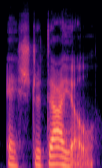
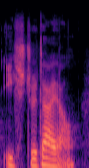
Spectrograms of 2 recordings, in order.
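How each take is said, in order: First: Estradiol said ESS-truh-dye-ol; short-e pronunciation. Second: Estradiol said EE-struh-dye-ol; long-e pronunciation. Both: Shown as a demonstration. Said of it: "depending on how you want to pronounce it".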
